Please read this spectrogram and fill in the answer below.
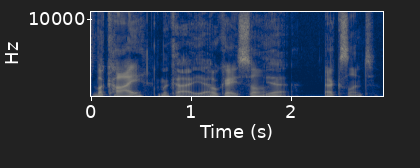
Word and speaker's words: MacKay: So and your last name is pronounced MacKay. MacKay, yeah.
